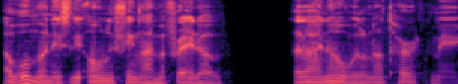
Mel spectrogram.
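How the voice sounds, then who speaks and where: A man reading an audiobook of quotations slowly in a deep, low, husky voice, with a calm, soothing, grandfatherly manner. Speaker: audiobook narrator. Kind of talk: slow scripted audiobook narration of quotations.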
